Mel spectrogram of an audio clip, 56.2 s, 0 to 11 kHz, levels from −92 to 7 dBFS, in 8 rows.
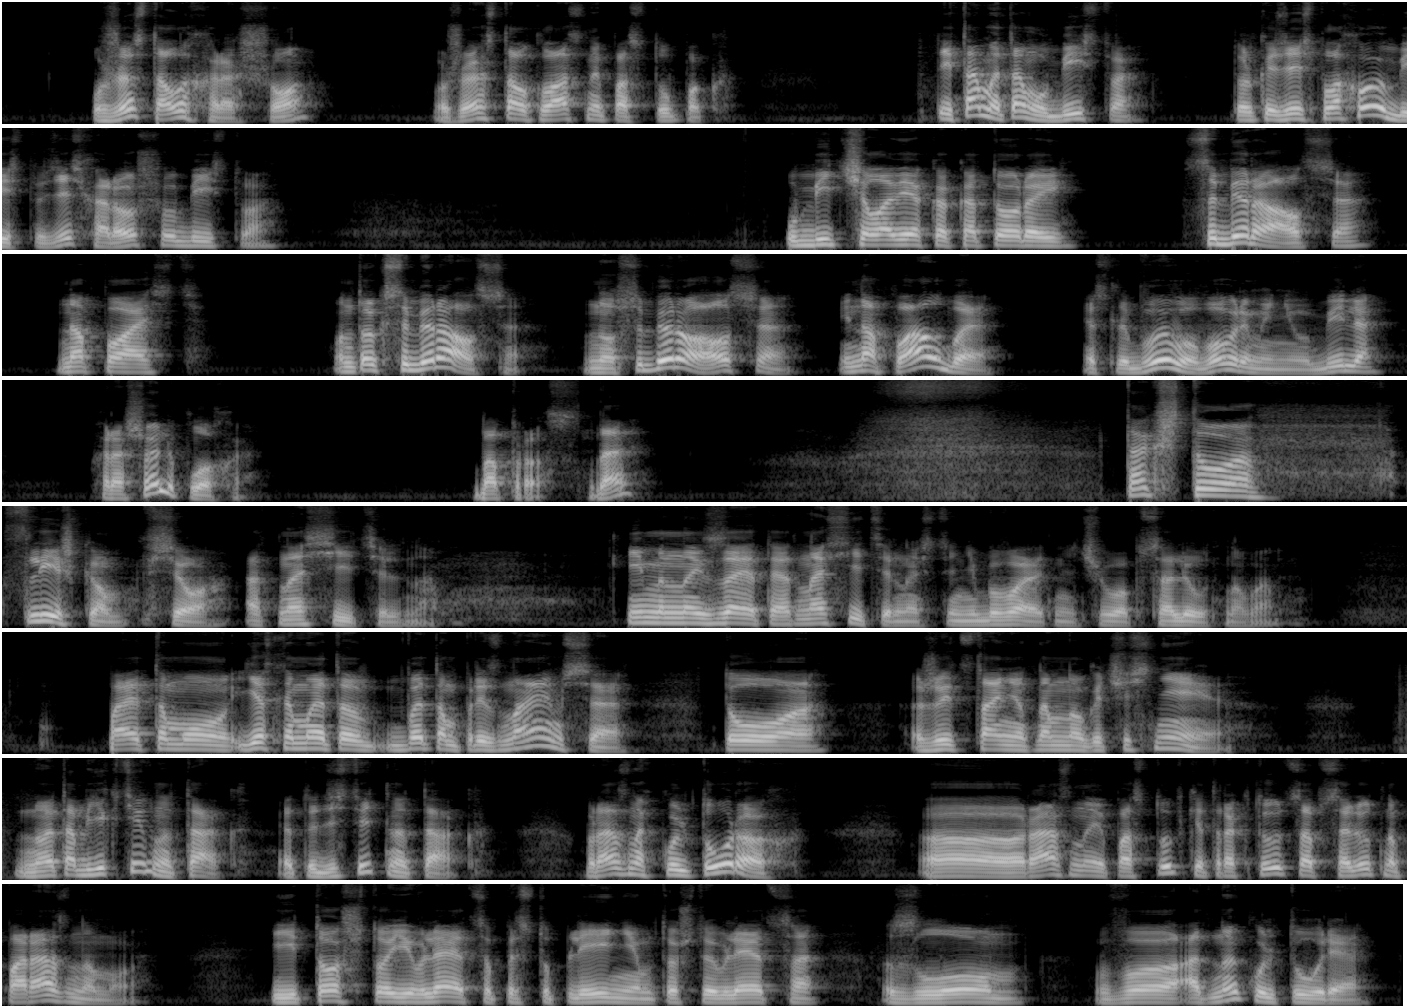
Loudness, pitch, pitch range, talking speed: -23 LUFS, 125 Hz, 110-145 Hz, 105 wpm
